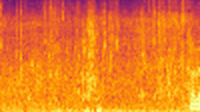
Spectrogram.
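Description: Shallow sea water sloshing and splashing around a wader's legs and a long-handled sand scoop, with a couple of faint knocks about a second in.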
